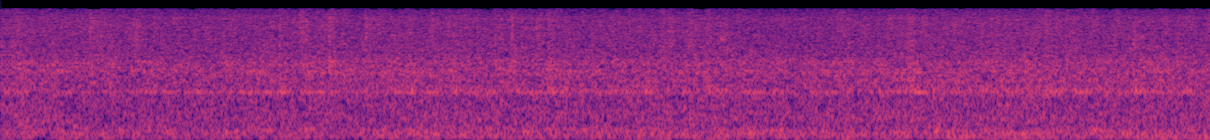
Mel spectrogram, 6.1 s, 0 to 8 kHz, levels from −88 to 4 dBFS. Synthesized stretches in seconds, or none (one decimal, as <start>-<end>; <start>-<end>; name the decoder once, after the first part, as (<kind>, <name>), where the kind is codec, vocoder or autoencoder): none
